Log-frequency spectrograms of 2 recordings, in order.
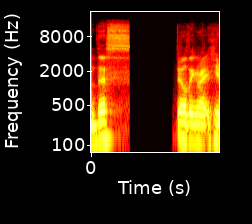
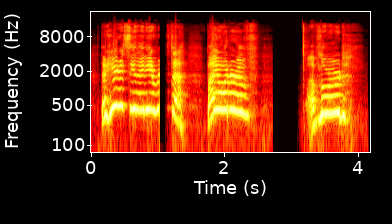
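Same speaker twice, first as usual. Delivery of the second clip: put-on very high, piping child voice. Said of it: "Piper pipes up".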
